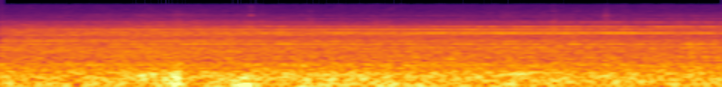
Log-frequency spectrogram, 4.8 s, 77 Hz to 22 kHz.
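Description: Stadler-built Merseyrail Class 777 electric train running at a station, a steady low rumble with a faint, steady high whine over it.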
